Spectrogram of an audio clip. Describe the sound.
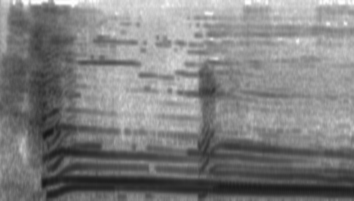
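A person imitates a wolf howl during the radio show Native Roots Radio Presents I'm Awake: a loud, sustained, mid-pitched cry that rises at the start and holds steady, with a second rising howl joining partway through. No talking.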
